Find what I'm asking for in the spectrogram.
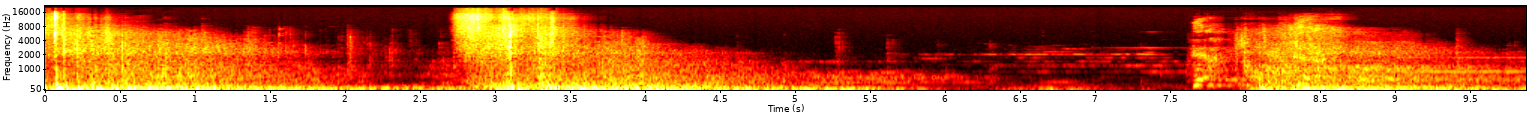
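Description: The Confringo fire spell from Hogwarts Legacy bursts with loud, booming blasts, one early and another near the end, each trailing into a rumbling decay.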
